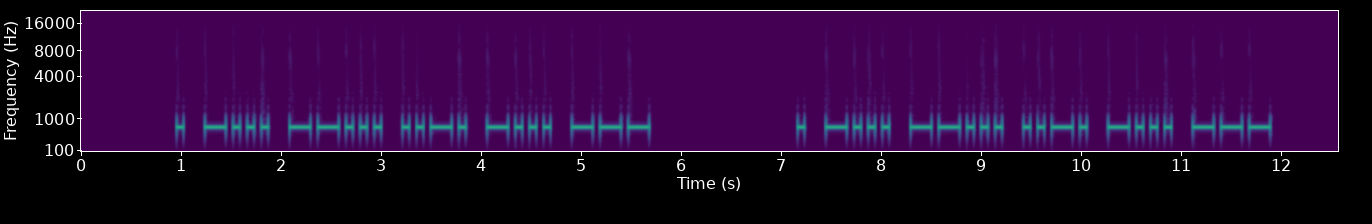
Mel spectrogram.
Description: Morse code, heard as a keyed tone, about 17 wpm, 700 Hz. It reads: EB7FBO EB7FBO
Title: DXCC-100 Call Signs - 6 Characters - Repeated 2x - 17wpm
